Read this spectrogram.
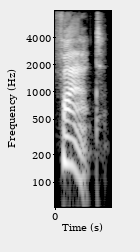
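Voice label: "fat", English; UNIT 5: HEALTHY LIVING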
